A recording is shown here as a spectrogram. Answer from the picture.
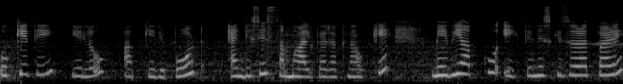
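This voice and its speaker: At a moderate pace, a female-sounding put-on character voice pitched extremely high rises over clear background noise. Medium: read story.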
